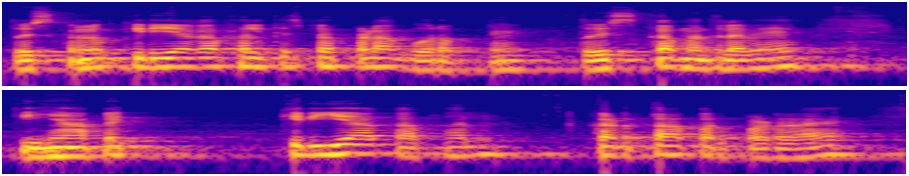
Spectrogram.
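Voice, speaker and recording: A man's voice: medium pitch, steady tone, brisk, a bit bright. Echoey male Hindi grammar teacher. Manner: asks and answers his own questions. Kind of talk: revision class lecture. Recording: echoey room with faint hum.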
